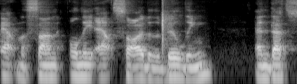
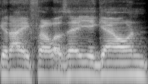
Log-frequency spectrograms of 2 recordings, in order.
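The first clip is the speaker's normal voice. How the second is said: broad bush Australian accent, laid on thick; 3 semitones higher than usual. Speaker explaining australian accents, demonstrating a broad ocker australian accent. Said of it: "It's it's called a broad accent".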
